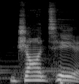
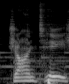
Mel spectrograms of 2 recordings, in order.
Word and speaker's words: Jonte: what is your name jonte i told her wondering if she'd ever heard it before jontay she said pronouncing it like shantae smile for me handsome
